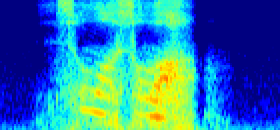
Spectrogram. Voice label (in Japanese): "そわそわ", kawaii voice; 1200 kawaii voice!!; 色々なワンショット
